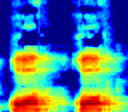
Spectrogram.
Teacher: یعنی آپ کی زبان کے جو پیچھے کا طرف ہے اس کو آپ کو تالو کے ساتھ ٹچ ہونا چاہیے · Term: غین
